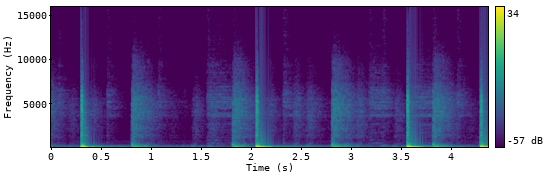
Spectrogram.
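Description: Recorded drum kit playing back in a steady groove, the kick drum hits loudest and alternating with snare hits over cymbals. It is running through a Neve 1073-style preamp plugin with its mic preamp gain dialed in to drive the drums hotter.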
